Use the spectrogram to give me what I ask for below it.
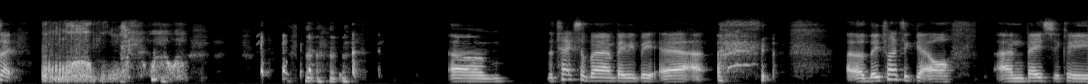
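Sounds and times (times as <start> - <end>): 
speech: 0.0 - 2.2, 2.8 - 3.6, 4.5 - 10.8
person imitating a rabid dog growling and snarling: 0.4 - 2.0
laughter: 1.2 - 3.8.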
